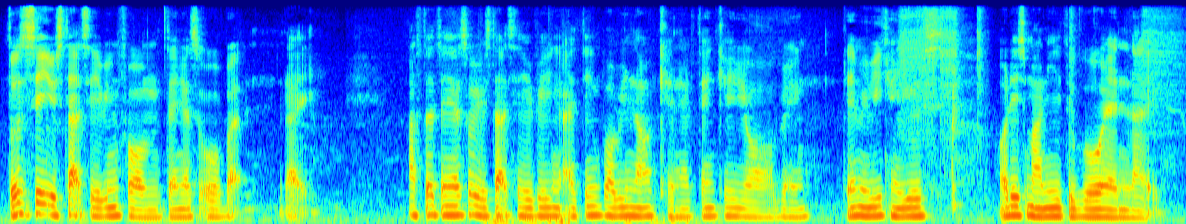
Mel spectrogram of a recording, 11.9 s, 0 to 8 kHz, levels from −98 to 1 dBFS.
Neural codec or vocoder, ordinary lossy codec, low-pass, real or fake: none; MP3, 64 kbps; 7.2 kHz; real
